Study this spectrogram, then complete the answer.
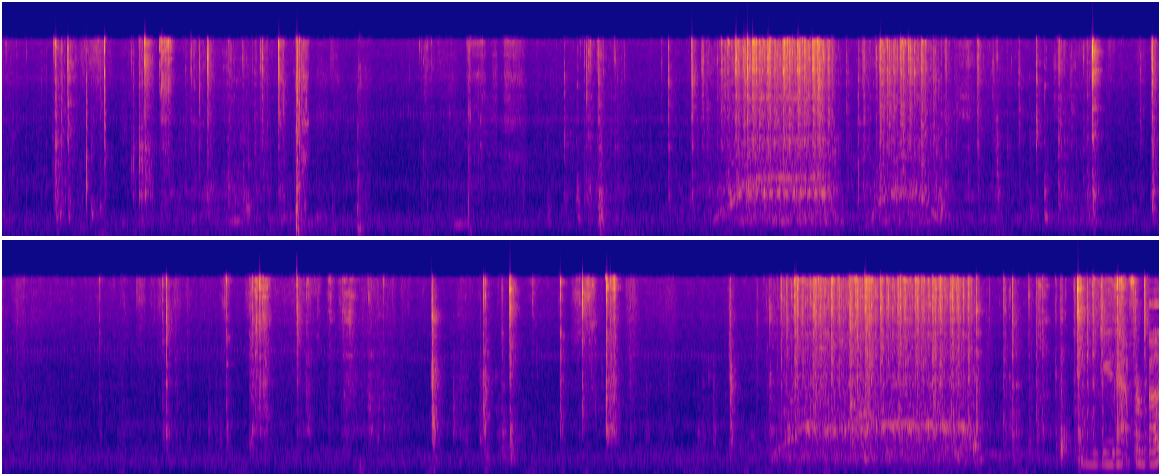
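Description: A sewing machine bastes zipper handles onto a fabric wine gift bag in two sustained whirring runs, loud and close, with clicks and handling noises between them and a voice talking at times.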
